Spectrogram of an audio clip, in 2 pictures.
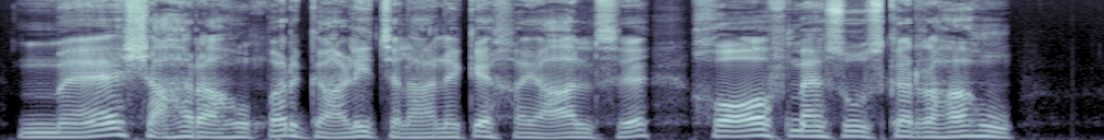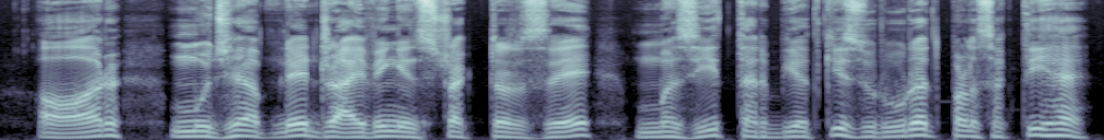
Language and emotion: Urdu, fearful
